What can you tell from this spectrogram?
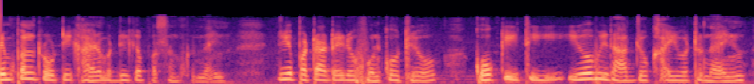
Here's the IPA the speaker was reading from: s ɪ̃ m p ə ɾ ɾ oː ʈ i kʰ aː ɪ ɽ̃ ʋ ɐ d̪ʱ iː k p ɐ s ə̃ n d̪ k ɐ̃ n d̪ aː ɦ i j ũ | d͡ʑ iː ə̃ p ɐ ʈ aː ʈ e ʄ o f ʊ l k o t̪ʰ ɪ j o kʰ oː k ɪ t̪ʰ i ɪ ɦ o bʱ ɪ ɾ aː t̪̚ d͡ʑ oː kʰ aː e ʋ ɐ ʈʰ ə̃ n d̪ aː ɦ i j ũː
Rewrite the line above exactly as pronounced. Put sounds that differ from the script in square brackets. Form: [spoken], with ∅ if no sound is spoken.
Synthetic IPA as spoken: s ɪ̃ m p ə [l] ɾ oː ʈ i kʰ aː ɪ ɽ̃ ʋ ɐ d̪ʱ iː k p ɐ s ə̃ n d̪ k ɐ̃ n d̪ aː ɦ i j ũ | d͡ʑ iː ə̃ p ɐ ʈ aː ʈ e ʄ o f ʊ l k o t̪ʰ [i] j o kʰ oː k [i] t̪ʰ i ɪ ɦ o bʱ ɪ ɾ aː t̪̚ d͡ʑ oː kʰ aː [i] ʋ ɐ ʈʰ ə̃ n d̪ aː ɦ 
